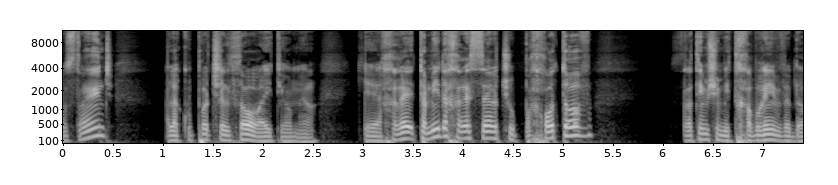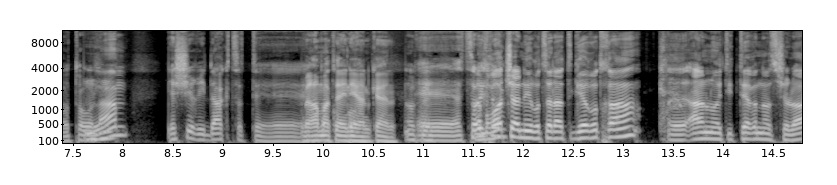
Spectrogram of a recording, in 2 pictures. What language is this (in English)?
Hebrew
